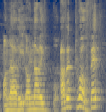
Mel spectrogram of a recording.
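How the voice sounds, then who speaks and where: A man's voice: high voice, brisk, darkish tone, distant mic. An Ivorian-accented man delivers a vlog rant, talking straight at the person he criticizes and repeating his points like a lesson. He sits back from the mic, and faint music runs underneath. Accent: Ivorian French. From Côte d'Ivoire. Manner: lecturing, repetitive, addresses his target directly. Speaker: vlogger and singer. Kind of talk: ranting monologue to the camera.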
